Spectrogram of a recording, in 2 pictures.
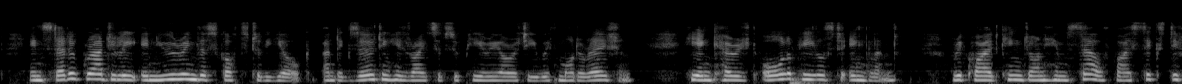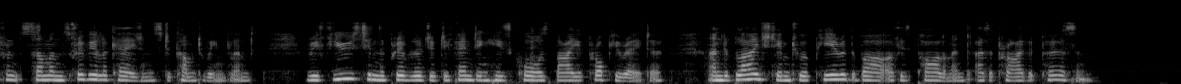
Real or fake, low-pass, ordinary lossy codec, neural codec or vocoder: real; 7.2 kHz; AAC, 32 kbps; none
